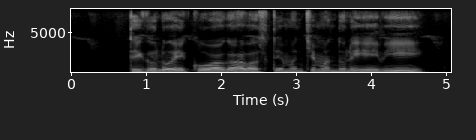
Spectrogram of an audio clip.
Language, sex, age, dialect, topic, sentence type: Telugu, male, 18-24, Telangana, agriculture, question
